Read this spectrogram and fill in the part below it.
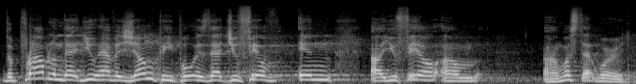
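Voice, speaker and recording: A man's voice: high voice, lively intonation, unhurried. A middle-aged man preaching a sermon as an imam, with a rhythmic delivery full of repeated rhetorical questions. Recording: reverberant hall, faint ambience.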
